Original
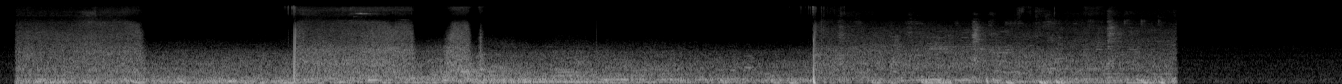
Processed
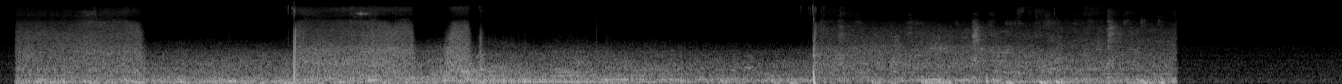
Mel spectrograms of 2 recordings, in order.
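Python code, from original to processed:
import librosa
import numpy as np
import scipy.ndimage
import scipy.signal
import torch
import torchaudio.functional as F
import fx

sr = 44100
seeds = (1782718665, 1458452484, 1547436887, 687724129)

p1 = fx.schmitt(x, sr, flips_db=-21.0)
p2 = x + (p1 * librosa.db_to_amplitude(-10.0))
p3 = fx.doppler_dist(p2, sr, depth_ms=0.48)
y = p3 * librosa.db_to_amplitude(2.0)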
